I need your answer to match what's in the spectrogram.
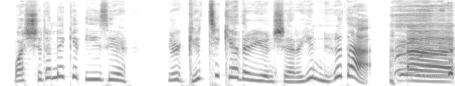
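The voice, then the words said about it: Put-on Scottish accent. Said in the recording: “really good Scottish accent ... is really good”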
